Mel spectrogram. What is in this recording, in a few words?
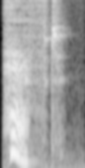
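"heft", British English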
